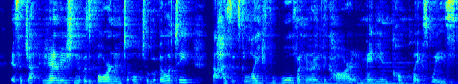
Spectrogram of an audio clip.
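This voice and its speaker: A woman speaks at a medium pitch with a Scottish accent, her tone dark and mellow with some vocal fry. She talks at a fairly quick pace with fairly even intonation, and room echo is audible. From Scotland. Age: old. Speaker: academic researcher. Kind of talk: conference talk.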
